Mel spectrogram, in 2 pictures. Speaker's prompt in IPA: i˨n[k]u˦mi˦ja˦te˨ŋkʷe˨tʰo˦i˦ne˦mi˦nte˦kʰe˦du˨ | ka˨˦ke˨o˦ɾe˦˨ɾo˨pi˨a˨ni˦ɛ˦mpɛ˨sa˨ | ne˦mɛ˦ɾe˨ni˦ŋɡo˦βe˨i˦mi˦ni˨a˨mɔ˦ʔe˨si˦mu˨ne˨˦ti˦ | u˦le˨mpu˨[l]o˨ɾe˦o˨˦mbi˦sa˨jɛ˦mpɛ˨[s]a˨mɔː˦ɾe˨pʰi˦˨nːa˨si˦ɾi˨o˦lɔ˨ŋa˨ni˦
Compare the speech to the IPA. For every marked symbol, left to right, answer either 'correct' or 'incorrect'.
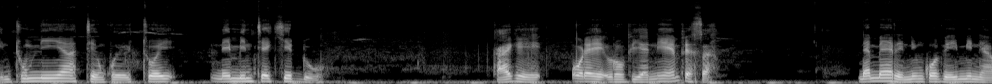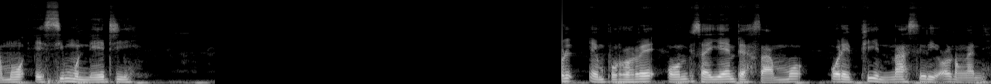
incorrect, incorrect, correct

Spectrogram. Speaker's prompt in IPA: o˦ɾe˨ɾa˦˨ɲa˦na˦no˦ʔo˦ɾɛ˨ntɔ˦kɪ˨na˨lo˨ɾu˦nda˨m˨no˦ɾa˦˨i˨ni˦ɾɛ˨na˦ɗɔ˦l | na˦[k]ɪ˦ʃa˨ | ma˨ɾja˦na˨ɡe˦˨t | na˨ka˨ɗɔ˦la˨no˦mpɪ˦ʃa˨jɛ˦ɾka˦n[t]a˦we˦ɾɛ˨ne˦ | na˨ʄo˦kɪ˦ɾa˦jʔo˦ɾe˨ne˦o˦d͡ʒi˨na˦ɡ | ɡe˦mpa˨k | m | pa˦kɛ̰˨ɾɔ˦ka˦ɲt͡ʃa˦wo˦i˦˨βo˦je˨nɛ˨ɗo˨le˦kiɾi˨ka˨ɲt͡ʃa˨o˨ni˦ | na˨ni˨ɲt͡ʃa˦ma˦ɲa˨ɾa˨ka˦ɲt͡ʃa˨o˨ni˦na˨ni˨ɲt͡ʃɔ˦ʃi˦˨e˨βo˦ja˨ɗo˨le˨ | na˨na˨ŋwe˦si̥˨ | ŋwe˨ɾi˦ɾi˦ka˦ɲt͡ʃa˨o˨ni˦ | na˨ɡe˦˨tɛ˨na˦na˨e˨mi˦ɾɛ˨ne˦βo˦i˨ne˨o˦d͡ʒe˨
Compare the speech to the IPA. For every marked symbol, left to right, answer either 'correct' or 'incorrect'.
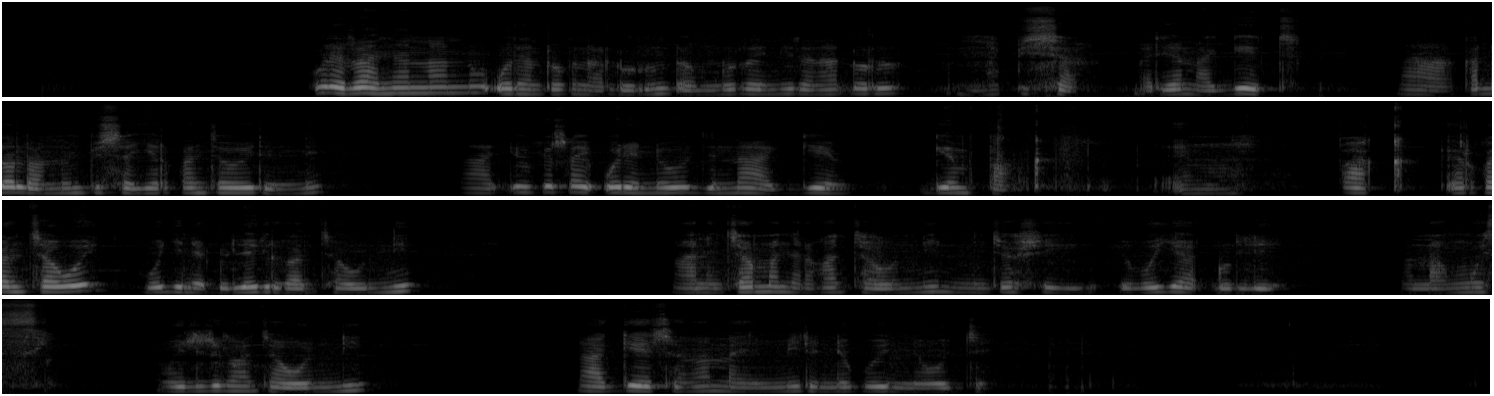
incorrect, incorrect

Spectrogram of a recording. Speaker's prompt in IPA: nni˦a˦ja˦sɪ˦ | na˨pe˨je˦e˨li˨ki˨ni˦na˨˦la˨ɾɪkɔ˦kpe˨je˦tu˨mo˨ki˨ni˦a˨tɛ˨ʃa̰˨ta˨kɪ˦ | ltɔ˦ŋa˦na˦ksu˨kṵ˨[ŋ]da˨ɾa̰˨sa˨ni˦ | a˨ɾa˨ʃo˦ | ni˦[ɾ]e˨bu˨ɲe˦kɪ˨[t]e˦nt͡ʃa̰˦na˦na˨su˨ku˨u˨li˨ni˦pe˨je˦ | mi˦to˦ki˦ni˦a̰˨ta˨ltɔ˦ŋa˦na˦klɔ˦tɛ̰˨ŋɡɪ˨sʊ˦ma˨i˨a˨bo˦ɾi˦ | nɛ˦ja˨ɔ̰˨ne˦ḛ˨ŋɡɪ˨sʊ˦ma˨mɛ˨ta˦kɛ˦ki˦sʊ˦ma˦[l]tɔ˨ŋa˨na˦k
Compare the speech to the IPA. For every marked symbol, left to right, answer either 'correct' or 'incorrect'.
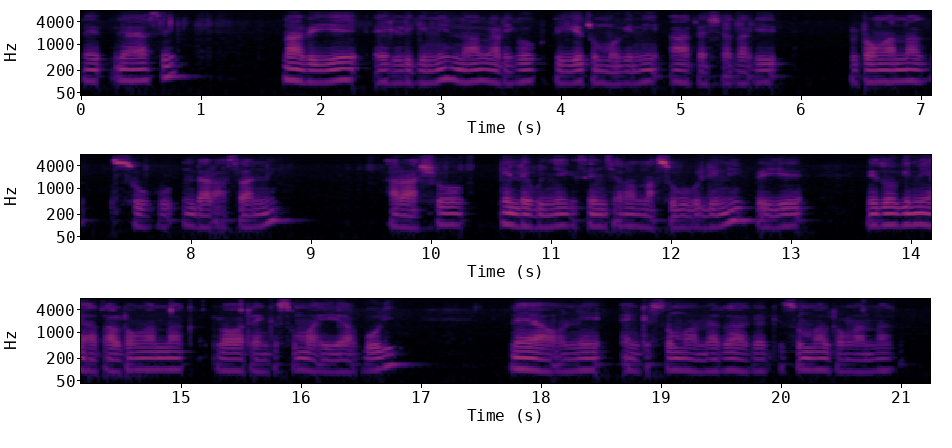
incorrect, incorrect, incorrect, correct

